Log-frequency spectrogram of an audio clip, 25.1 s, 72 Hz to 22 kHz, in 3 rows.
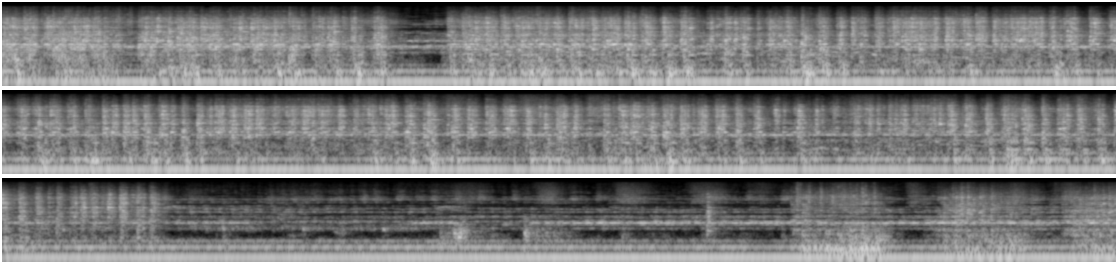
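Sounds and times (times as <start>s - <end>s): lathe motor hum: 0.0s - 25.0s
tool rasping against spinning wood: 0.0s - 25.0s.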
